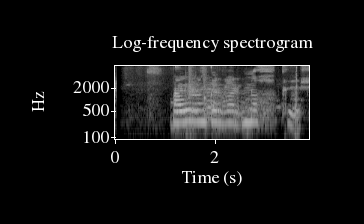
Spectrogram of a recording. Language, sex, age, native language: Icelandic, male, 9, Icelandic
